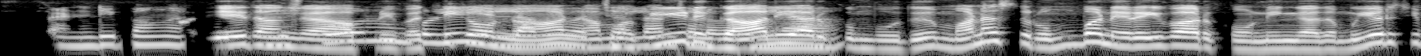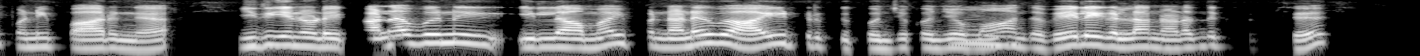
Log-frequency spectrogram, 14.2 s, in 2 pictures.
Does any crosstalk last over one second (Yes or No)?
Yes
